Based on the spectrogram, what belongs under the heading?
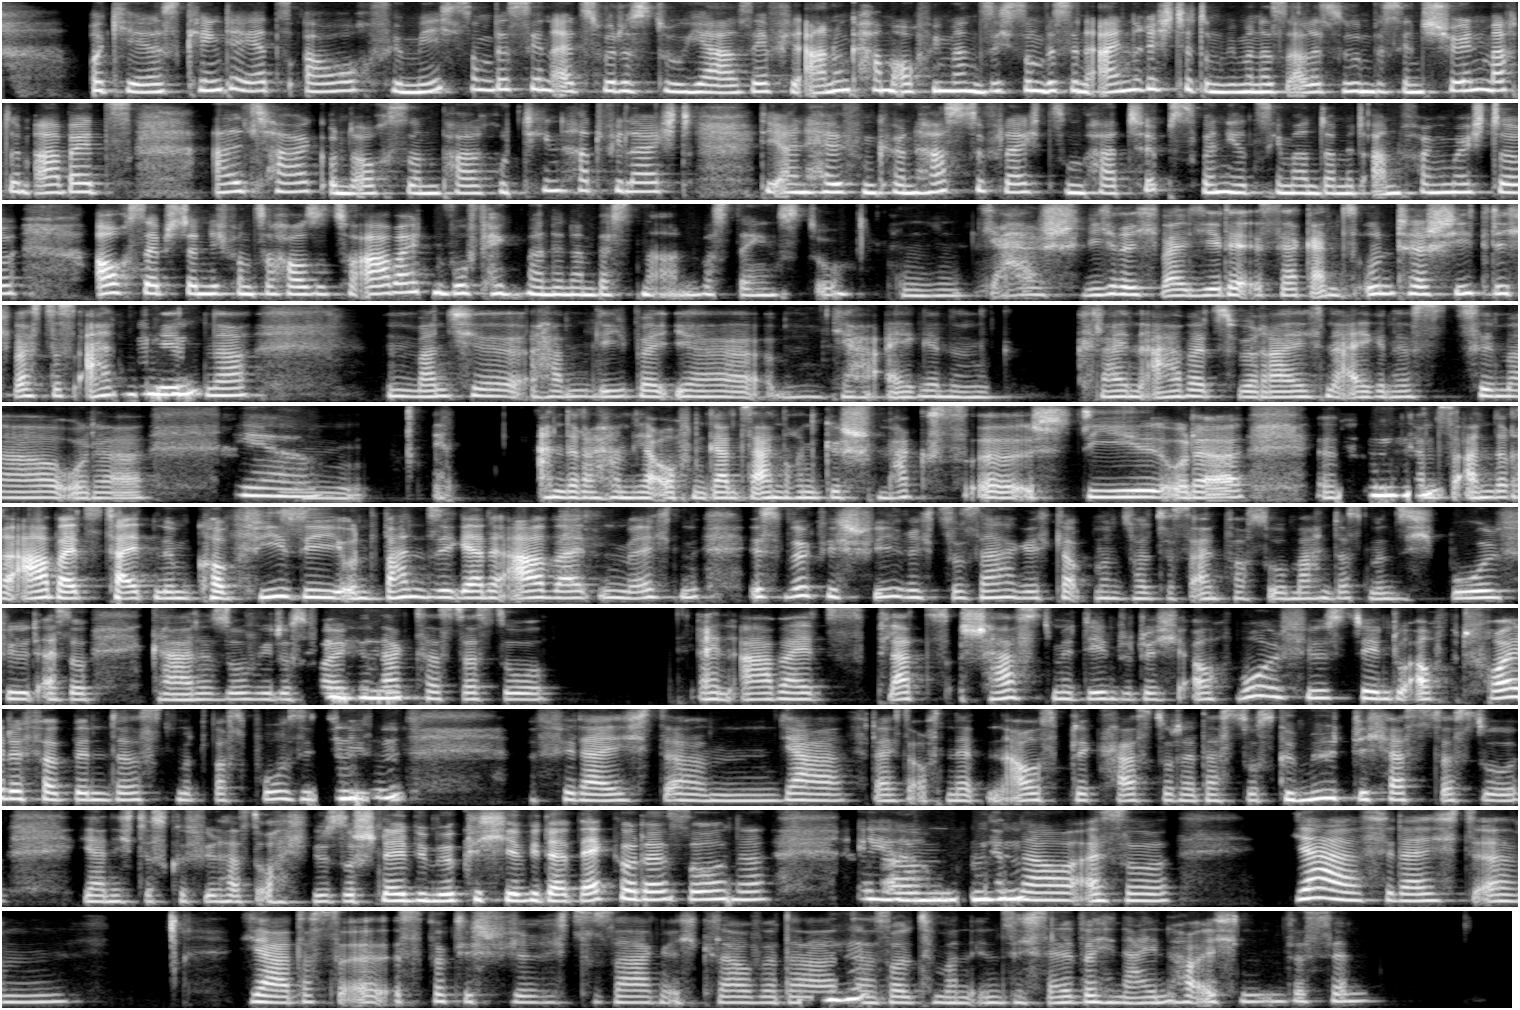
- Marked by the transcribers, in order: other noise
- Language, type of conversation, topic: German, podcast, Wie trennst du Arbeit und Privatleben, wenn du zu Hause arbeitest?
